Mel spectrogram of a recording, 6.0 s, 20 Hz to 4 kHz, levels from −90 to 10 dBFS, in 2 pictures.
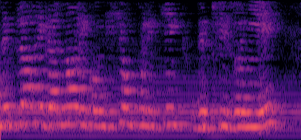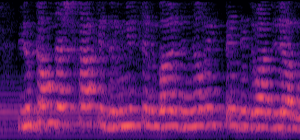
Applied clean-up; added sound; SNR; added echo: none; Wind instrument, woodwind instrument; 19 dB; reverberation time 0.6 s.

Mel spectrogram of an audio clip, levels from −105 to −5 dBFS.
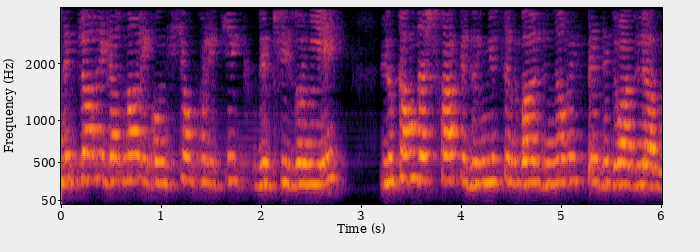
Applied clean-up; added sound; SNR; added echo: neural mask model DeepFilterNet 3.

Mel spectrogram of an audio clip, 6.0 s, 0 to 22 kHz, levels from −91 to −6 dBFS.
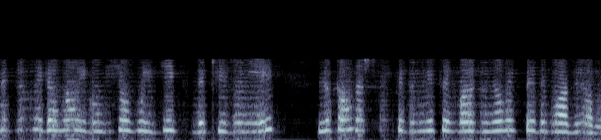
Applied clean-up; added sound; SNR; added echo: neural separator model SepFormer WHAMR!.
